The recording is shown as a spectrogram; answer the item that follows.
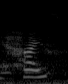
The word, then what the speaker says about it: hive: Lalu yang ini hive. Ini harusnya kalau di tengah dibacanya AI. Hive. Karena bahasa Inggrisnya kan I juga ya. I itu kan pelafalannya AI. Jadi dibacanya hive.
